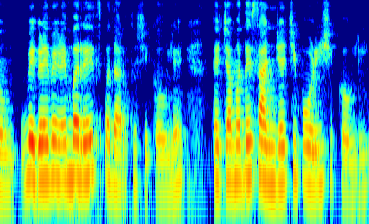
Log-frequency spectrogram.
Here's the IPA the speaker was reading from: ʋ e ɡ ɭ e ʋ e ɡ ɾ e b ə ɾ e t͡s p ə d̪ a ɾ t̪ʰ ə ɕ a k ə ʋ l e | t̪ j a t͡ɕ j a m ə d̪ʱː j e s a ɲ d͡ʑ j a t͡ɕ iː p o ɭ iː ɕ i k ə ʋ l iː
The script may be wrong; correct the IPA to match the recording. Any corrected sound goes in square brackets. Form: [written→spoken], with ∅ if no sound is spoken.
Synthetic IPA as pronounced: ʋ e ɡ ɭ e ʋ e ɡ [ɾ→ɭ] e b ə ɾ e t͡s p ə d̪ a ɾ t̪ʰ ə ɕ [a→i] k ə ʋ l e | t̪ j a t͡ɕ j a m ə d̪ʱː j e s a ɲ d͡ʑ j a t͡ɕ iː p o ɭ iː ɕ i k ə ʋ l iː

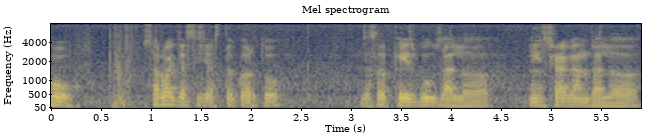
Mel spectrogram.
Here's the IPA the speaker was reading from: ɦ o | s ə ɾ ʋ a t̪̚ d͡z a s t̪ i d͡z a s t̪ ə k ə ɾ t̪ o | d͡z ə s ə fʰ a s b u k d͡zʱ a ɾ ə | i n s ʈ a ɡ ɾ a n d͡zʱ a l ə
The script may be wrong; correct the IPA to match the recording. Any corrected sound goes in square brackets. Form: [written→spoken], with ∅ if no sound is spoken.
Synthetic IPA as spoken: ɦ o | s ə ɾ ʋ a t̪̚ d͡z a s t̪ i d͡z a s t̪ ə k ə ɾ t̪ o | d͡z ə s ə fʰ [a→e] s b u k d͡zʱ a [ɾ→l] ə | i n s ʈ a ɡ ɾ a [n→m] d͡zʱ a l ə

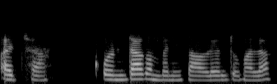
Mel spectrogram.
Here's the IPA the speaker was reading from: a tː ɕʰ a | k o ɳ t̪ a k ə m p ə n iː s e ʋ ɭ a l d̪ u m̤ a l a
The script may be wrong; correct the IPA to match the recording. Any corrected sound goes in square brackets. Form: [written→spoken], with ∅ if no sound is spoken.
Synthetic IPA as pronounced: [a→ə] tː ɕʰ a | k o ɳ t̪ a k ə m p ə n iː s [e→a] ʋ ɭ [a→e] l [d̪→t̪] u m̤ a l a

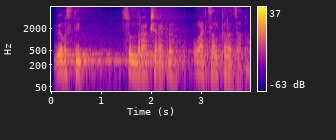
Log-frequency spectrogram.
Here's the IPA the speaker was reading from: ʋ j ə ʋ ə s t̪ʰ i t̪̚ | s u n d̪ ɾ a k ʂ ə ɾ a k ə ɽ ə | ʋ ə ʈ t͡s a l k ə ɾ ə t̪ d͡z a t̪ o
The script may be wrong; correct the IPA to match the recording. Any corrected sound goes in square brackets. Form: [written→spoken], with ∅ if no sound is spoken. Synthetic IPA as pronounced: ʋ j ə ʋ ə s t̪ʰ i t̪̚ | s u n d̪ ɾ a k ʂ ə ɾ a k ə ɽ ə | ʋ [ə→a] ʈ t͡s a l k ə ɾ ə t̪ d͡z a t̪ o

